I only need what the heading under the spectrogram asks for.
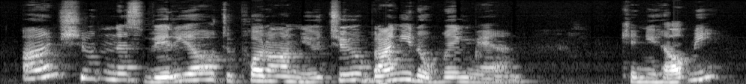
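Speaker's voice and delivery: ordinary delivery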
